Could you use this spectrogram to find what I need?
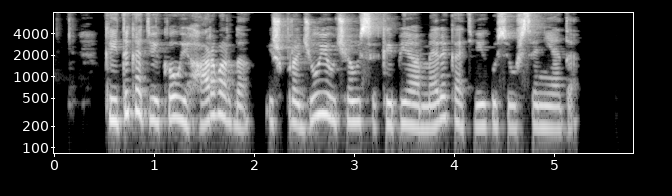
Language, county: Lithuanian, Kaunas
